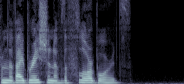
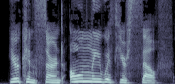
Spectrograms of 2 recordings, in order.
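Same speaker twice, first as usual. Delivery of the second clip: louder, accusing; angry rebuke; 3 semitones higher, 5 dB louder than usual. Acted. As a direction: accuse him with contempt. Andrus berates bald man.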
